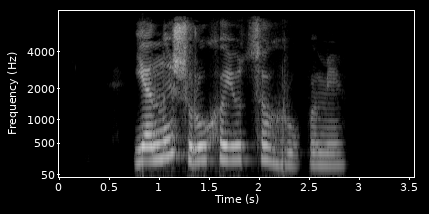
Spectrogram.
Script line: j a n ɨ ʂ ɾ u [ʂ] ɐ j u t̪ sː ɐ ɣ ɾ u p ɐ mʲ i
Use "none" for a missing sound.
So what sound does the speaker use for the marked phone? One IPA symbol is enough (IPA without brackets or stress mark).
x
